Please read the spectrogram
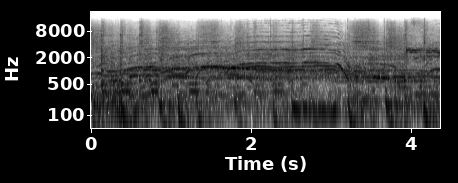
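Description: Loud live electro-funk band music with guitar, keyboards and a steady beat, and the crowd cheering and whooping over it, heard from within the audience.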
